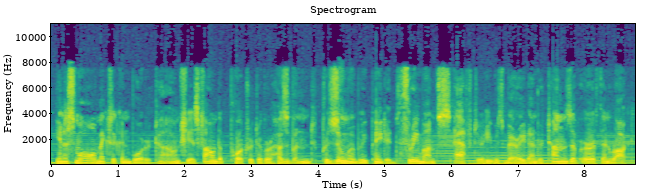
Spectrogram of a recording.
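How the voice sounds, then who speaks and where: A man's voice: deep voice, animated, moderate pace, hardly any pauses. A man playing the wry, suspenseful host of an old-time radio mystery, narrating with theatrical, insinuating phrasing. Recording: muffled vintage radio recording, music behind.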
